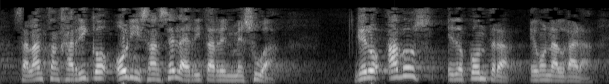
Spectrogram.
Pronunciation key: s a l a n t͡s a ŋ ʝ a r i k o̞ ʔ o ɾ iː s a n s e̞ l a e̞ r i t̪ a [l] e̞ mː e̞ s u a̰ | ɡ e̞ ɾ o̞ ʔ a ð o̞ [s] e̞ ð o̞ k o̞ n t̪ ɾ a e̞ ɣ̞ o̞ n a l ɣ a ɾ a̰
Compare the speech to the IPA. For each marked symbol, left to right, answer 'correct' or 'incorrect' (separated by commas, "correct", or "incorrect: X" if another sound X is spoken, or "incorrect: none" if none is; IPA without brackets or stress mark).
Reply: incorrect: r, correct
